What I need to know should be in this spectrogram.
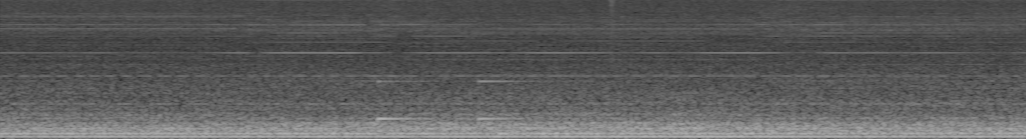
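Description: A jet airliner's engines drone steadily, heard from inside the cabin.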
